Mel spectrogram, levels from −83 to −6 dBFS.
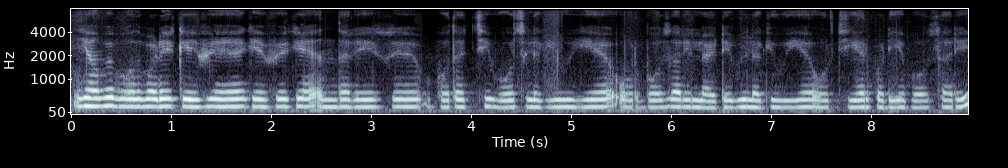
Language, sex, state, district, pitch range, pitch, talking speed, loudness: Hindi, female, Rajasthan, Jaipur, 200-215 Hz, 205 Hz, 200 wpm, -16 LUFS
